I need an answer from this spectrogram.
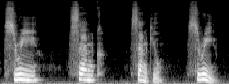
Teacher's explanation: кінчик язика між зубів і вимовляємо начебто звук с але заважаємо собі говорити цей звук чистим с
